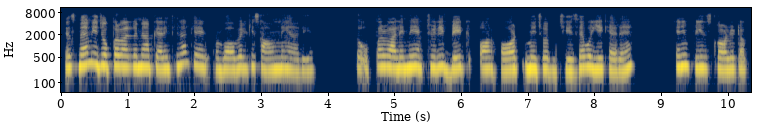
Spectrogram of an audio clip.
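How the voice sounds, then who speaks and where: Female student in an online class, polite, slightly high voice, lo-fi muffled line. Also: steady tone, measured pace, mellow, dry recording. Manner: polite, addresses teacher as ma'am. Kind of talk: asking questions in an online class.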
